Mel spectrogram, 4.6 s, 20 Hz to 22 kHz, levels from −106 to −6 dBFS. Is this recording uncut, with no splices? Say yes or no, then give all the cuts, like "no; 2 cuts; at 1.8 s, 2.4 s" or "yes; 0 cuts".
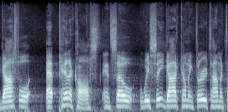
yes; 0 cuts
